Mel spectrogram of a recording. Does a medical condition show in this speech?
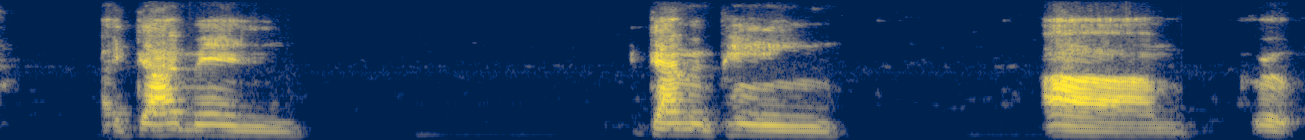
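Yes: cerebral palsy.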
